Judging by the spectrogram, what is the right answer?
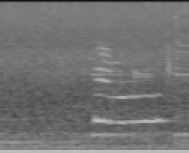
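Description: A cat in the video game Final Fantasy XV gives one short meow, clear but not loud, over a steady low hum of game background sound, with no talking.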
